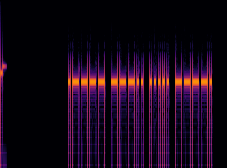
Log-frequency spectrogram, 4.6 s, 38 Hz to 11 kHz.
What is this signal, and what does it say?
Morse code, heard as a keyed tone, about 28 wpm, 700 Hz. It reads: 1859
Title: Numbers - 4-Digit 28wpm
